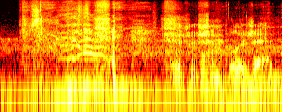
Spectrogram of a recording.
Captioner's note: laughing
